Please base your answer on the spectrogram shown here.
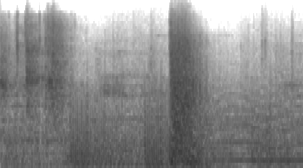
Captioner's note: gunshot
